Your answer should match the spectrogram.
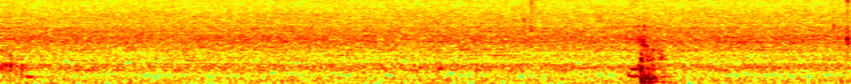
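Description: Steady hiss of background noise, with one brief knock a little after three seconds in.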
